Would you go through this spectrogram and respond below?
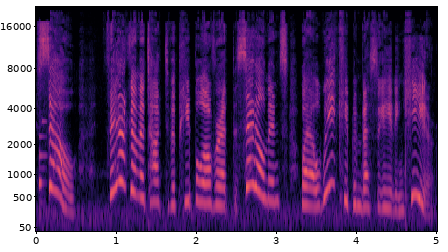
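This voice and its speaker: A woman voicing a tiny, excitable, childlike fairy sidekick in a video game, squeaky, curious and eager. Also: brisk, heavy background noise. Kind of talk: video game character acting.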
